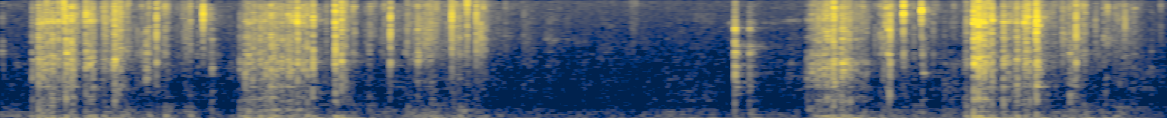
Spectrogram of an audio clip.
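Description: A black blade scrapes repeatedly across a small, solid yellow bar of soap that is already partly carved, peeling off long curls and crumbs. The clip is a series of crisp, dry, tearing scrapes in short bursts, with bright rasping texture over a soft, low thud of the blade against the bar. Quiet pauses fall between strokes, and a sharper scrape comes near the end.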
